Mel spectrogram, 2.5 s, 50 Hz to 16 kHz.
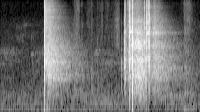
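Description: Two sharp snapping clicks from an FN FNS 9 pistol: a dry-fire trigger break, then about a second later the trigger reset click with a brief rattle, both close and crisp with no voices.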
